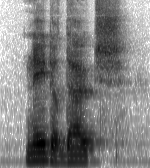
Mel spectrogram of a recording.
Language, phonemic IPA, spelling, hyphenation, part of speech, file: Dutch, /ˈneː.dərˌdœy̯ts/, Nederduits, Ne‧der‧duits, proper noun / adjective, Nl-Nederduits.ogg
- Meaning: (proper noun) the Low German or Low Saxon language, now in general usage often restricted to German Low German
